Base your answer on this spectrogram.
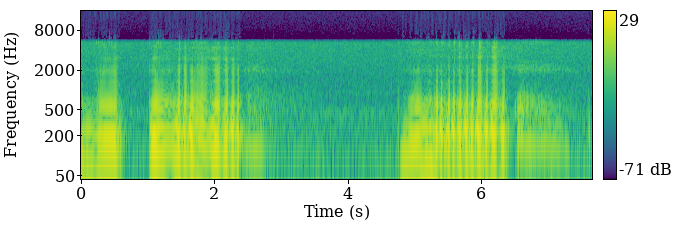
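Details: Dog Buscuit snoring while sleeping: three loud, droning, rattly snores, the longest near a second and a half, alternating with quiet in-breaths, plus a softer wheezy sound at the end.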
